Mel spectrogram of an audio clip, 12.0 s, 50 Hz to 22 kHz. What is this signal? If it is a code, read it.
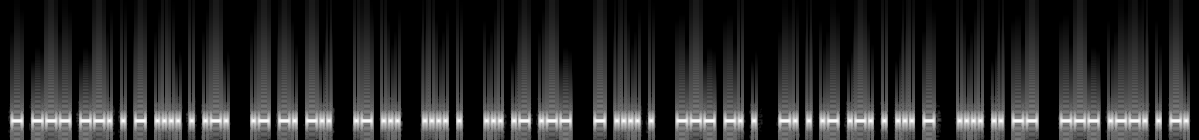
Morse code, heard as a keyed tone, about 34 wpm, 600 Hz. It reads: TOGETHER AND AS HE SAW THE ONE NEAREST HIM OPEN
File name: the old man and the sea 2 35wpm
